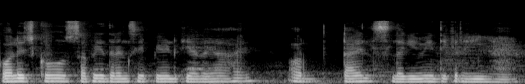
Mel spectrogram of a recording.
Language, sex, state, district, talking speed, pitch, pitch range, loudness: Hindi, male, Uttar Pradesh, Lalitpur, 180 wpm, 135 Hz, 130-140 Hz, -20 LUFS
